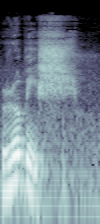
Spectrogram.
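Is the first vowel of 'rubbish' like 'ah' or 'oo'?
oo. The first vowel is a rounded 'oo' sound. "rather they will pronounce rubbish"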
